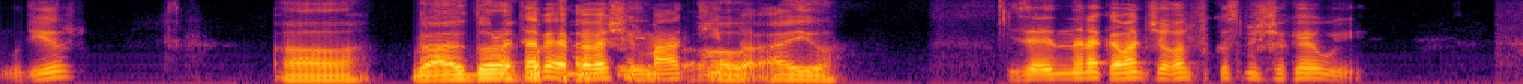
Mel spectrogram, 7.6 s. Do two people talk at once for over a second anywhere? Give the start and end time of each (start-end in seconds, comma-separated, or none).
2.4-3.9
